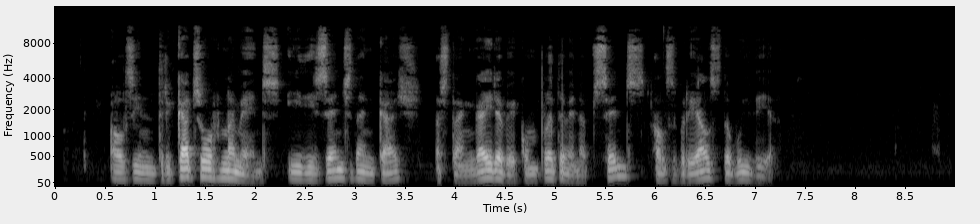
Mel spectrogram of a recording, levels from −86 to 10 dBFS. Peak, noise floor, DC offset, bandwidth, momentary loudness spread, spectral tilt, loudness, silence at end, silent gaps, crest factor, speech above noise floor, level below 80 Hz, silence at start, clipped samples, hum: -4 dBFS; -73 dBFS; under 0.1%; 11.5 kHz; 12 LU; -4.5 dB/octave; -27 LUFS; 1.85 s; none; 24 dB; 47 dB; -64 dBFS; 0.55 s; under 0.1%; none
